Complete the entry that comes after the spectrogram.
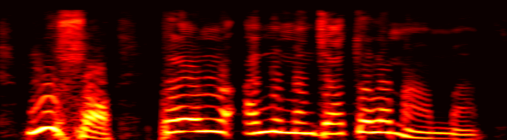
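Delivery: put-on a girl insisting ants ate her mother; insistent little girl. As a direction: push back like a small child sure she's right. Child insisting to the operator.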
